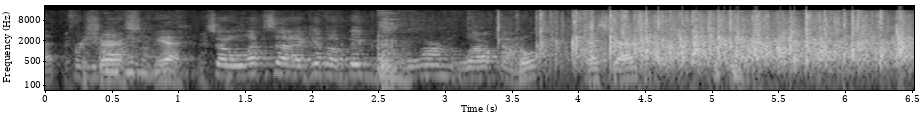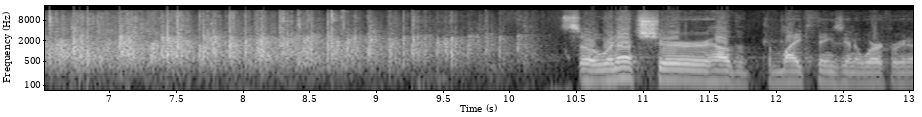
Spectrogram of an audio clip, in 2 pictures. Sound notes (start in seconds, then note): 3.4 applause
